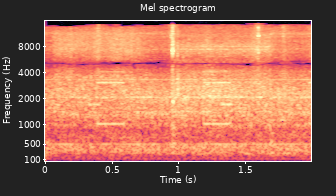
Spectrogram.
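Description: Hospital patient monitor beeping: short, even beeps about every 0.8 seconds over a steady hiss.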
